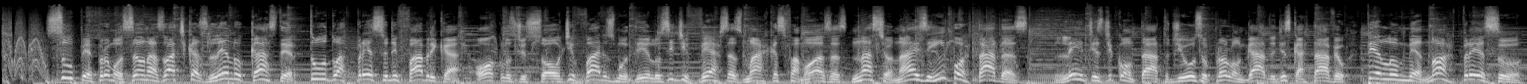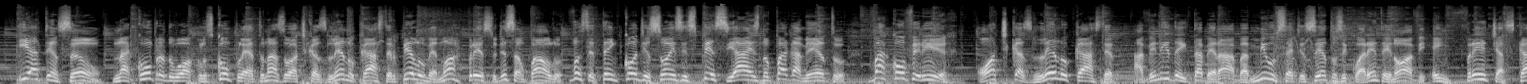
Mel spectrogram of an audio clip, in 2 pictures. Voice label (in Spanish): Locutor spot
